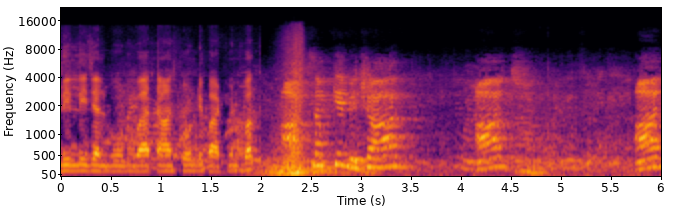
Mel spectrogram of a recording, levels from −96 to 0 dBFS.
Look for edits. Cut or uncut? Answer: cut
